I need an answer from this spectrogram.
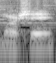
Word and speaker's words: Marche: you guys want to pronounce it I I pronounce it Marche so there you go and who whoa whoa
